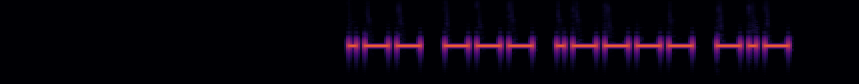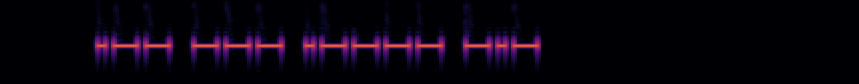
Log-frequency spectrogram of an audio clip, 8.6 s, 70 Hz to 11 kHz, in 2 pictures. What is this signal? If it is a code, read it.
Morse code, heard as a keyed tone, about 30 wpm, 700 Hz. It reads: WO1K WO1K
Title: USA Call Signs - 4 Characters - Repeated 2x - 30wpm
